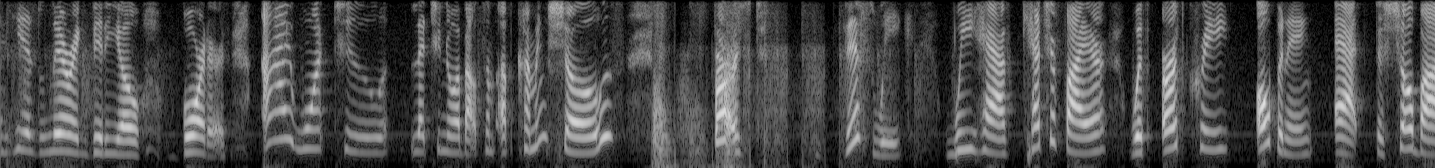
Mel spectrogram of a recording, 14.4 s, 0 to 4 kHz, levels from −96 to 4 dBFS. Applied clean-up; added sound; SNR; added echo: neural separator model SepFormer DNS4.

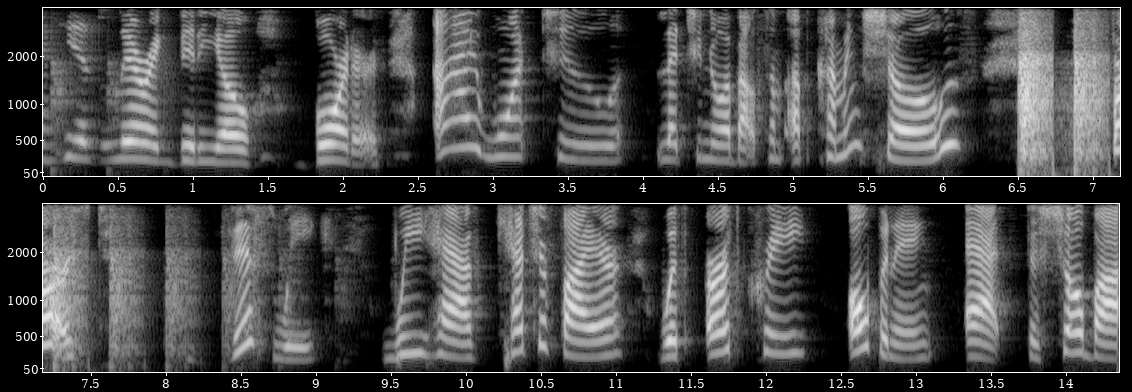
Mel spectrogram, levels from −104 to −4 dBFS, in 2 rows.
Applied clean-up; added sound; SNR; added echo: classical method log-MMSE.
